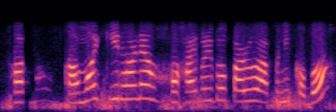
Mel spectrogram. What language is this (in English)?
Assamese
